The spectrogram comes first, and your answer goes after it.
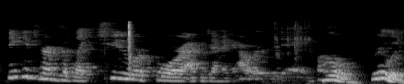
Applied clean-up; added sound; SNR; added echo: classical method WPE with log-MMSE.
